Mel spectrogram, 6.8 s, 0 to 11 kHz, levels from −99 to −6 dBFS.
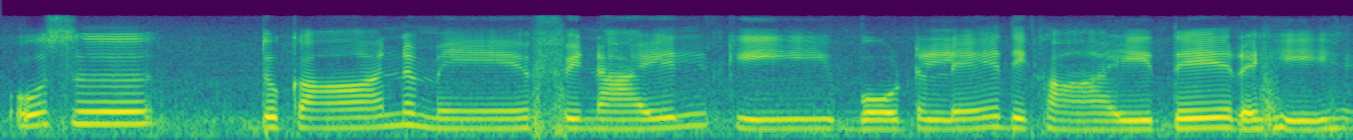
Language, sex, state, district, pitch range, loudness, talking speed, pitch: Hindi, female, Madhya Pradesh, Dhar, 180-205 Hz, -14 LUFS, 90 wpm, 190 Hz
